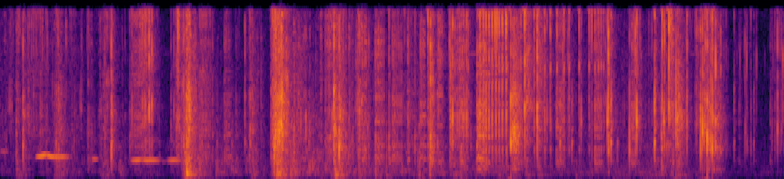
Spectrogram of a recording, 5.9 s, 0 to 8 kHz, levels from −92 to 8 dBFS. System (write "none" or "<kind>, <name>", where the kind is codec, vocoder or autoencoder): none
